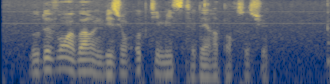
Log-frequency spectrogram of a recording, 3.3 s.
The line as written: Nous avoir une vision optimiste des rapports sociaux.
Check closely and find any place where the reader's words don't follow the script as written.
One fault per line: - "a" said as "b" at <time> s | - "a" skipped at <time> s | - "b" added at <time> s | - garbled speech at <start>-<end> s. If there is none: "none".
- "devons" added at 0.4 s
